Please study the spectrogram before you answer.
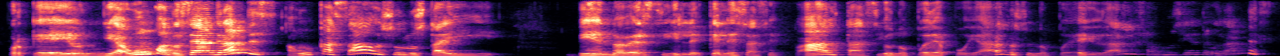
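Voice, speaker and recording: A woman's voice: mid-range voice, big pitch swings, normal speed, a little mellow. Earnest woman preaching in an echoey room. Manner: earnest, keeps asking "right?" of her listeners. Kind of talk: sermon-like teaching. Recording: roomy echo.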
